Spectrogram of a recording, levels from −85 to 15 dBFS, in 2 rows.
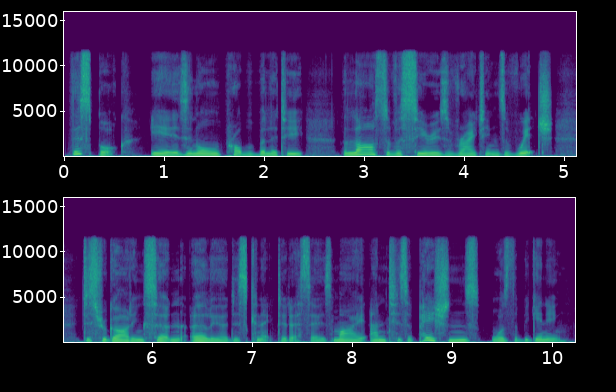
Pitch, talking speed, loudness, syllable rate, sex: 170 Hz, 135 wpm, -18 LUFS, 5.1 syllables/s, female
